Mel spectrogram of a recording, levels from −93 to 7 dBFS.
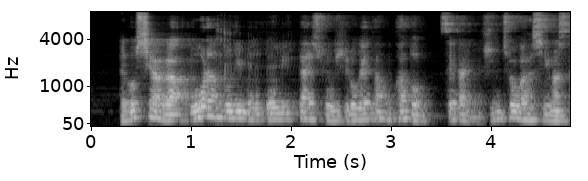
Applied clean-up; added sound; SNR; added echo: neural mask model DeepFilterNet 3.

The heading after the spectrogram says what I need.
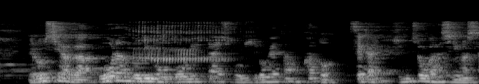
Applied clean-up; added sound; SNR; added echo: classical method WPE with log-MMSE.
